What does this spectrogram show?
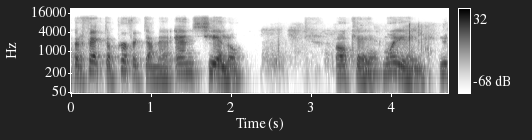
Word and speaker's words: cielo: And cielo.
